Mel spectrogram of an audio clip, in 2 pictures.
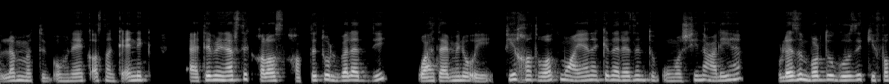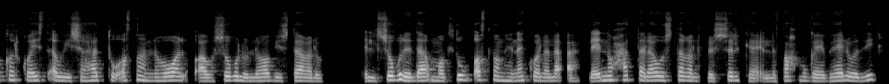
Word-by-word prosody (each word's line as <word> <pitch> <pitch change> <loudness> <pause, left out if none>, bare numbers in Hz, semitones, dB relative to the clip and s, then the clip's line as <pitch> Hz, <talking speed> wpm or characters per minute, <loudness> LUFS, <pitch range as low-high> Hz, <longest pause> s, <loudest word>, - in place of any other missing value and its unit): لمّا 180 +2 0
تبقوا 155 0 -7
هناك 170 +2 -3
أصلًا 175 0 -3
كأنِك 195 +4 0 0.4
اعتبري 200 +5 +4
نَفسِك 205 +4 +1
خلاص 180 +1 +2
خطّيتوا 195 +7 0
البلد 190 0 +2
دي 230 +9 -3 0.3
وهتعملوا 170 +3 +2
إيه. 140 -1 -4
في 225 - +3
خطوات 210 -1 0
معيّنة 200 0 +1
كده 205 0 +1
لازم 200 +1 +1
تبقوا 190 -4 -8
ماشيين 165 +5 -3
عليها 200 +6 -1 0.4
ولازم 195 +6 +6
برضه 200 +2 +4
جوزِك 195 +2 +1
يفكّر 190 +1 -2
كويس 190 -1 -1
أوي. 170 -3 +1
شهادته 185 +3 -2
أصلًا 190 +2 -1
إن 170 - -6
هو 180 +3 +3
ال 185 - -2
أو 155 0 +2
شُغله 190 +1 +1
اللي 160 +1 -2
هو 170 - +2
بيشتغله، 165 -2 -1 0.4
الشُغل 170 +5 +3
ده 175 +1 +4
مطلوب 180 +6 0
أصلًا 200 -2 0
هناك 185 +3 -3
والّا 170 -2 0
لأ؟ 170 +1 -2
لإنّه 175 +6 +3
حتّى 205 0 -1
لو 185 +1 +3
اشتغل 185 -2 -1
في 155 - -4
الشركة 155 0 -3
اللي 150 +1 -5
صاحبه 180 -1 -3
جايبها 160 +2 0
له 180 -2 +1
دي، 200 +7 -2
185 Hz, 185 wpm, -22 LUFS, 170-200 Hz, 0.4 s, ولازم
